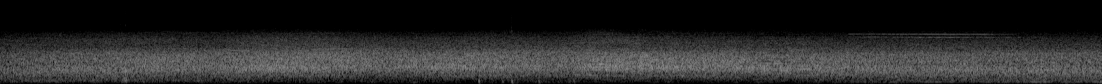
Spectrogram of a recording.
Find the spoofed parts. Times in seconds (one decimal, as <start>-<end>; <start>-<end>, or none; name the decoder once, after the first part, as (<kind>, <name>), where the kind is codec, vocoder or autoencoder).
5.9-6.6 (codec, SNAC); 7.5-8.1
